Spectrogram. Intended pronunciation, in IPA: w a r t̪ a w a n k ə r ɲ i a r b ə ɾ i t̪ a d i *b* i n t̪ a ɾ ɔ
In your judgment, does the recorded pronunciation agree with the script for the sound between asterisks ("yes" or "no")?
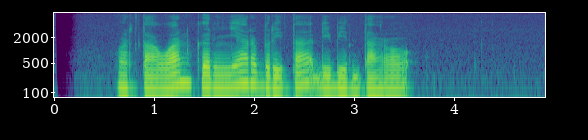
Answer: yes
